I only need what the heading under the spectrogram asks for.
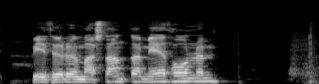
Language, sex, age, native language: Icelandic, male, 40-49, Icelandic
